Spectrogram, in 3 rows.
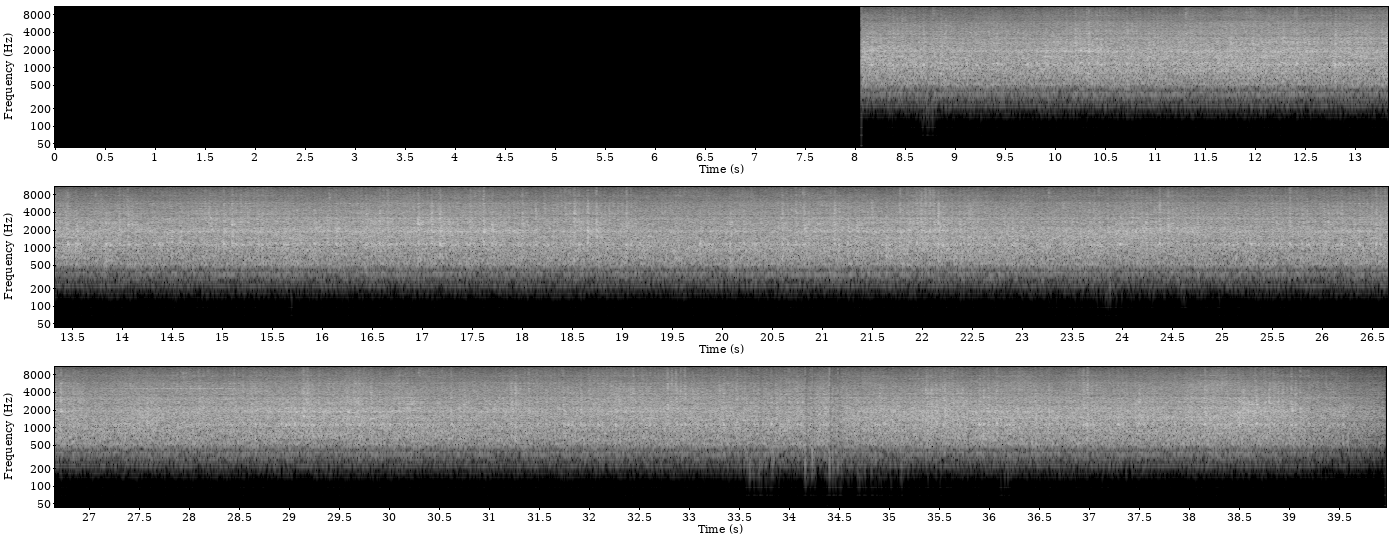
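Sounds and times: diesel locomotive engine: 8.1 - 39.9
wheels on rails: 8.1 - 39.9.

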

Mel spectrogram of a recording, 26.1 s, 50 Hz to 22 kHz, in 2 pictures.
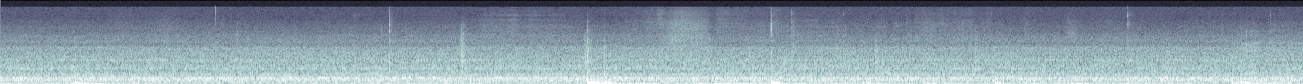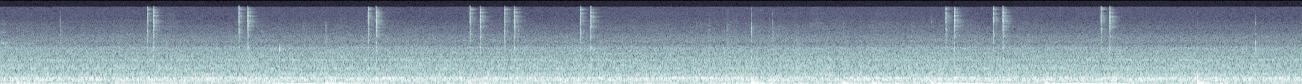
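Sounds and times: steady low hum: 0.0 - 26.0
computer clicks: 14.4 - 14.8, 15.4 - 17.0, 17.7 - 19.1, 22.4 - 23.3, 23.9 - 24.3.

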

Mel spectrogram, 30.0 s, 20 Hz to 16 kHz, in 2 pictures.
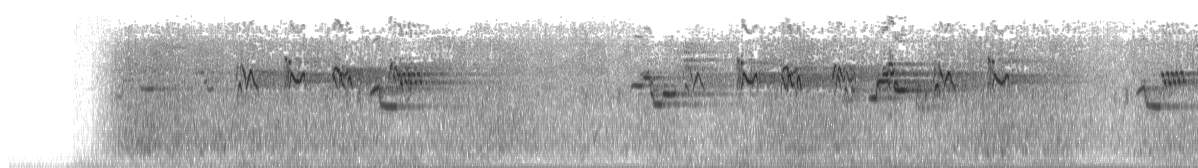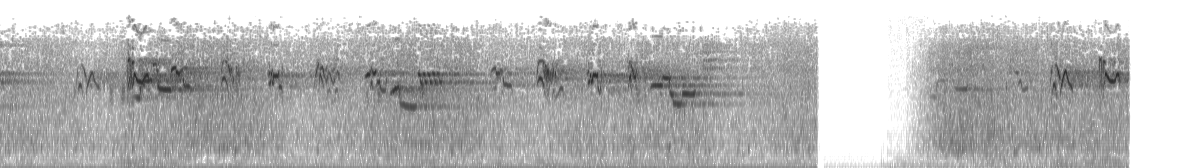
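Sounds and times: birds chirping: 1.8 - 5.9, 7.4 - 24.4, 26.8 - 29.1.

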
